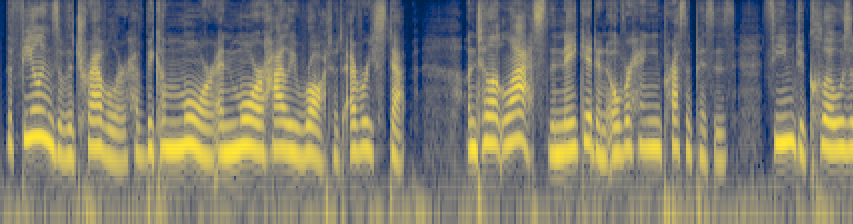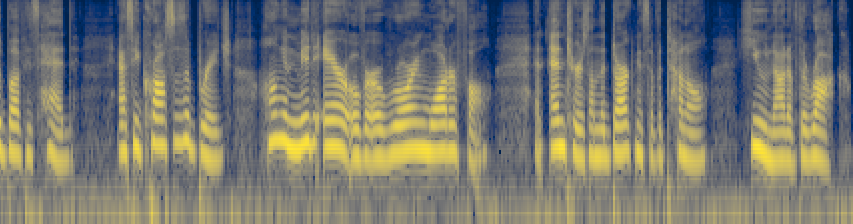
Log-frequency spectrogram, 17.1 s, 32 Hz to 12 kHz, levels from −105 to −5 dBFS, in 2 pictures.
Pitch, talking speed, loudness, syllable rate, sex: 220 Hz, 190 wpm, -17 LUFS, 5.7 syllables/s, female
